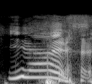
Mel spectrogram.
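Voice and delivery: over-the-top eager yes; excited. Retold or imitated. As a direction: squeal it like a thrilled fan. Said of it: "and I'm like".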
